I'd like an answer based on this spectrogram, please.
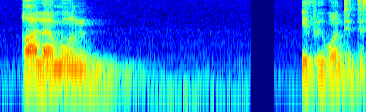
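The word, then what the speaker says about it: قَلَمٌ: Now, the un sound at the end of the word is known as tanween and renders the word indefinite.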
